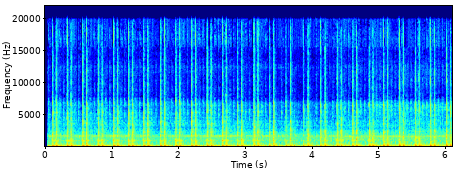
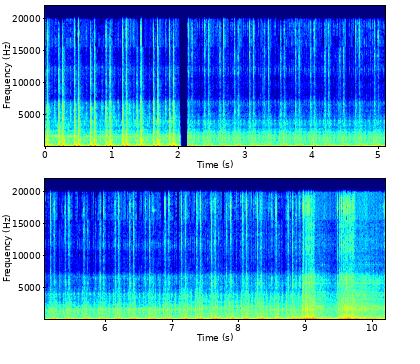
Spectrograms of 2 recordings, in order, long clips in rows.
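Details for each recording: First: Polaris Sportsman 700 ATV idling with a sharp, regular puffing tick on each firing pulse from an exhaust leak. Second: Polaris Sportsman 700 ATV, single cylinder: steady, even low idle thump with no sharp puffing or ticking.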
